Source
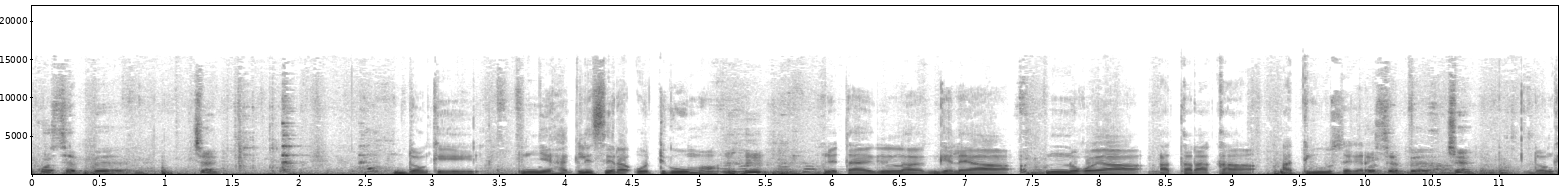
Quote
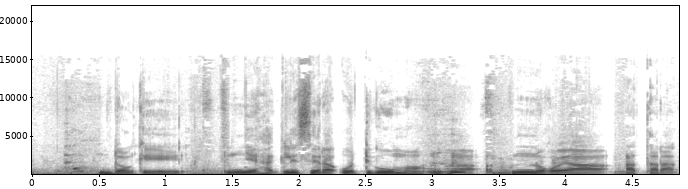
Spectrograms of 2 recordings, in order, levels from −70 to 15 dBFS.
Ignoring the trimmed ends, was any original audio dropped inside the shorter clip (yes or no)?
yes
